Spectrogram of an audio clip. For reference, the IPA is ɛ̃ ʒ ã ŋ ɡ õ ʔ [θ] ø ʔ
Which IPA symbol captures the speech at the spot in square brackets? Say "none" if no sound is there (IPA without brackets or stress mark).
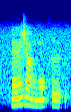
θ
